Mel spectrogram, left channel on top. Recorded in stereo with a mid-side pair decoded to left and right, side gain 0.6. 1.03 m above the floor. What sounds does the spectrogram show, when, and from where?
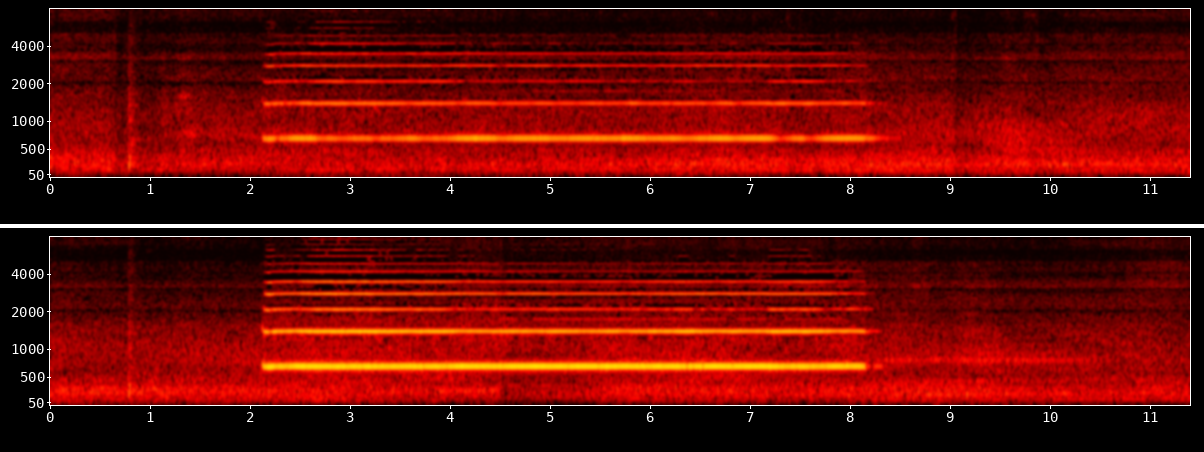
0.8 s a snare drum: 5° left, 2.5 m
2.1 s a trumpet: 55° right, 1.7 m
